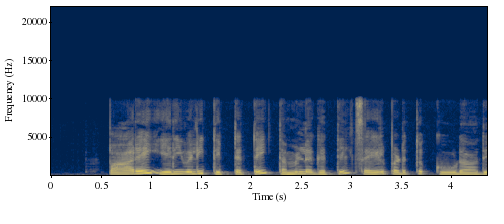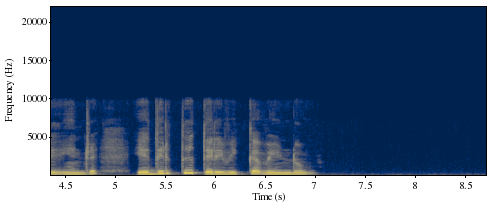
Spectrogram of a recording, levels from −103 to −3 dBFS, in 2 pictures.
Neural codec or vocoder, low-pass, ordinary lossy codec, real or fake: none; 9.9 kHz; none; real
